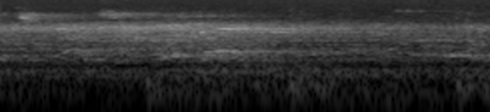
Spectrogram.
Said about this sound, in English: Couple of dribbles by Darius Lee.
